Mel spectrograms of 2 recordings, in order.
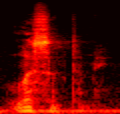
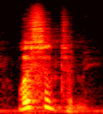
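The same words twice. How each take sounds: First: Hushed whisper of Listen to me; whispered plea. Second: Listen to me louder and higher, falling firmly; forceful command. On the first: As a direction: breathe Listen to me softly, intimately. God's words repeated, then shouted. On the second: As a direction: call out Listen to me with authority. Same words now forceful. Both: Acted.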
